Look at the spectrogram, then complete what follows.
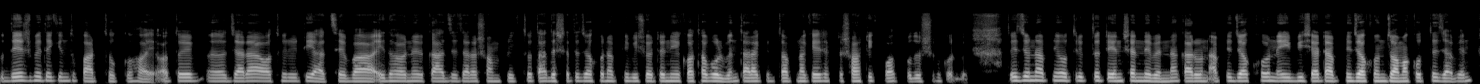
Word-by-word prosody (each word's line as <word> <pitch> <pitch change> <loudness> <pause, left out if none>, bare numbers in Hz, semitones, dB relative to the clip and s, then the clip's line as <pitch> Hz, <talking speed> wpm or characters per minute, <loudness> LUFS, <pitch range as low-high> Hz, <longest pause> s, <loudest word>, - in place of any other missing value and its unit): দেশভেদে 180 0 +1
কিন্তু 170 0 -4
পার্থক্য 145 -1 -4
হয়। - - -2
অতএব 160 +1 +1 0.2
আ - - -2 0.2
যারা 155 +1 +2 0.2
authority 160 +1 -5
আছে 130 +4 -5
বা 145 0 +4 0.2
এ - - -1
ধরনের 155 0 0
কাজে 145 +1 -1
যারা 150 0 -1
সম্পৃক্ত। 145 0 -6
তাদের 155 +1 0
সাথে 160 +1 -5
যখন 160 0 -1
আপনি 160 +1 -10
বিষয়টা 155 0 0
নিয়ে 160 0 +1
কথা 155 +2 +1
বলবেন, 145 -2 +3
তারা 155 0 +4
কিন্তু 155 0 -13
আপনাকে 155 +1 -4
এর 155 - -1
একটা 155 - -12
সঠিক 155 +2 0
পথ 150 +1 +1
প্রদর্শন 145 +1 -5
করবে। - - -9 0.4
তো - - -27
এজন্য 185 +1 +2
আপনি 180 +2 -5
অতিরিক্ত 175 +1 -5
টেনশন 165 +1 +3
নেবেন 145 -3 +3
না। 160 - 0
কারণ 150 +1 +4
আপনি 165 +5 -4
যখন 175 +2 +1
এই 160 - +3
বিষয়টা 160 -1 +2
আপনি 160 +1 -4
যখন 155 +1 +3
জমা 150 0 +6
করতে 155 +1 -1
যাবেন 150 +1 0
155 Hz, 200 wpm, -24 LUFS, 150-160 Hz, 0.4 s, জমা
